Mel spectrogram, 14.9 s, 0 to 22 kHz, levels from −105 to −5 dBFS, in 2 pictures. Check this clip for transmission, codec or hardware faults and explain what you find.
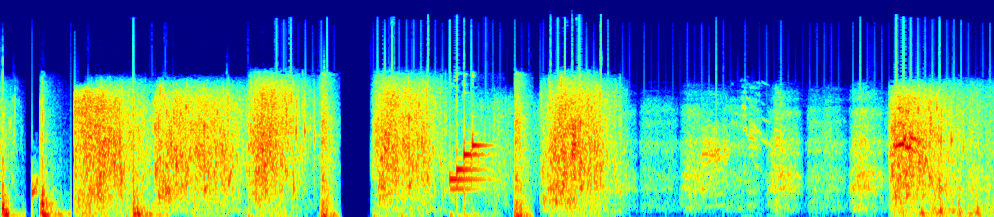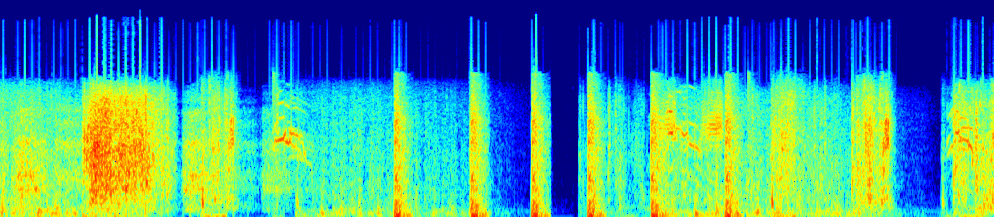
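Two faults are present: a steady train of periodic USB or driver dropouts, and three short bursts of DAB burbling.

From 2.07 s to 14.82 s, periodic USB or driver dropouts recur every 0.054 s, roughly eighteen times a second, some two hundred in all. Each time, something on the USB bus or in the audio driver stalls. Around 10 ms of audio is skipped outright rather than filled with silence, so the waveform jumps and clicks. They come across as an even, rhythmic ticking present only while sound is playing. That strict clockwork regularity separates them from random packet loss or dust-like crackle.

DAB burbling appears at 4.37–4.55 s, 8.34–8.54 s and 11.82–11.91 s. Weak reception let a few bit errors in every thousand slip past error correction into the MP2 stream. The corrupted samples put short blips of noise in single sub-bands, and corrupted scale factors make sub-bands jump in level for up to a frame, and the bursts point to runs of damaged frames. 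The result is short blips of noise over the audio. Unlike the dropouts, it warps the tone within bands instead of cutting time out, and it comes in isolated patches rather than on a fixed beat.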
